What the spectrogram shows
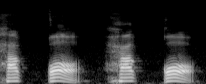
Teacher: কফ অক্ষর জিহ্বার গোড়া থেকে মোটা করে পড়তে হবে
